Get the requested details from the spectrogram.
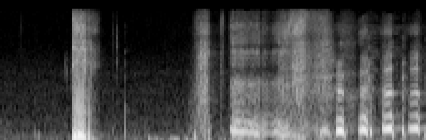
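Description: A single short, loud burp erupts, followed by a stretch of wobbly voiced vocal sounds that may be talking or laughter.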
